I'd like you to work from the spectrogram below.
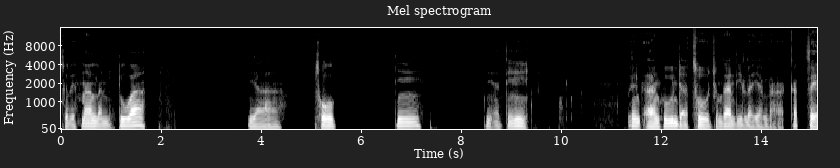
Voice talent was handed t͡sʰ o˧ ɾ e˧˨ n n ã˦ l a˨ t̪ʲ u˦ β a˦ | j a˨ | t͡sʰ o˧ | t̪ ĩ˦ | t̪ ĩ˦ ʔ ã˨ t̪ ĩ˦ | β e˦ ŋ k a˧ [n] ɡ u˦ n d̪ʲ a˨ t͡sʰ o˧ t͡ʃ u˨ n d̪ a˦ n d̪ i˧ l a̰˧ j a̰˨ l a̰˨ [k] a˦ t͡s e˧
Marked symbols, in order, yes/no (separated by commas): no, yes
